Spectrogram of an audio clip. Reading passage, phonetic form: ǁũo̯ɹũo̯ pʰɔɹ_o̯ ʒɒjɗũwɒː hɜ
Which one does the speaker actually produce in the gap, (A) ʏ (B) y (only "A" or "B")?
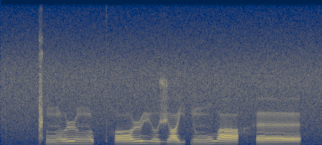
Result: B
